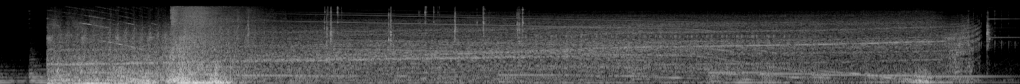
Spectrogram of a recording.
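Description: A candy-making machine whirring and clanking, with music mixed in. It starts with a loud surge about two seconds in, then runs steadily with whines sliding up and down in pitch, and stops just before the end.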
